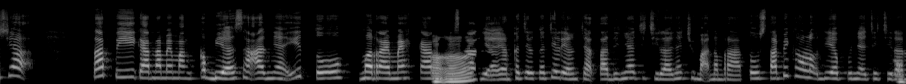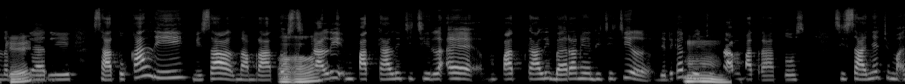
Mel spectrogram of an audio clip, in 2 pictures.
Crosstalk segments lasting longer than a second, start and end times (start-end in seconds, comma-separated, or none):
none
